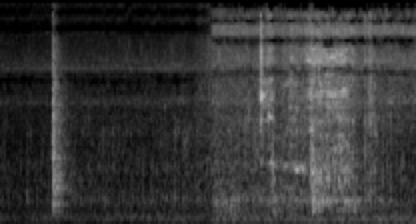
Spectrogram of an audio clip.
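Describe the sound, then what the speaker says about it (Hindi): Karahi gosht cooking on a high flame in a wok, with a spoon clinking against the pan and a sizzle that swells in the second half, fairly close and moderately loud. "इसको जब तक इसका पानी ना सूख जाए इसी तरह चम्मच चलाते रहेंगे"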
